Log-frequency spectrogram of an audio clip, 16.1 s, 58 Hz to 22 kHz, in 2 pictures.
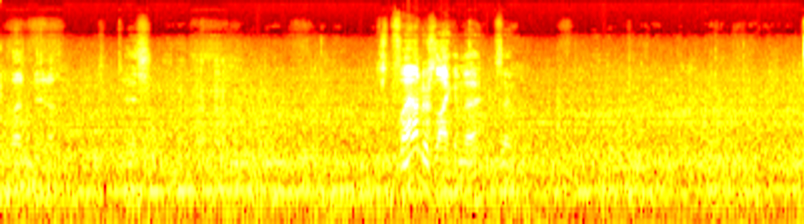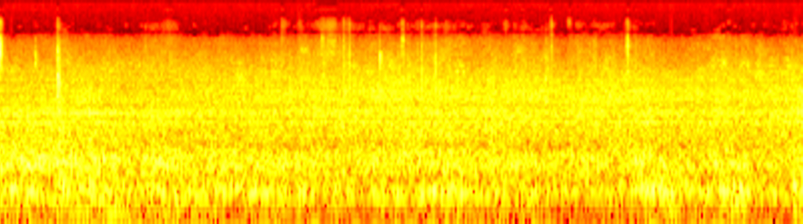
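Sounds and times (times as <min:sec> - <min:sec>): vehicle engine and road rumble: 0:00.0 - 0:16.0.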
